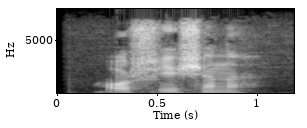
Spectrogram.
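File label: "ошйысяна", Komi, male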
